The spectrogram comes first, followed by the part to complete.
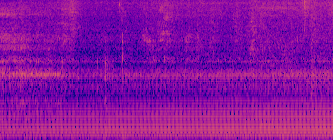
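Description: Steady electrical mains hum from the sound system: a constant buzzing drone made of a stack of even tones.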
